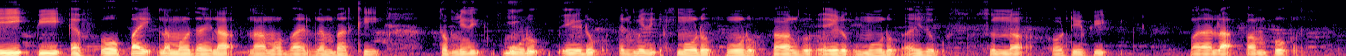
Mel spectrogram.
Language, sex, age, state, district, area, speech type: Telugu, male, 18-30, Telangana, Vikarabad, urban, read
